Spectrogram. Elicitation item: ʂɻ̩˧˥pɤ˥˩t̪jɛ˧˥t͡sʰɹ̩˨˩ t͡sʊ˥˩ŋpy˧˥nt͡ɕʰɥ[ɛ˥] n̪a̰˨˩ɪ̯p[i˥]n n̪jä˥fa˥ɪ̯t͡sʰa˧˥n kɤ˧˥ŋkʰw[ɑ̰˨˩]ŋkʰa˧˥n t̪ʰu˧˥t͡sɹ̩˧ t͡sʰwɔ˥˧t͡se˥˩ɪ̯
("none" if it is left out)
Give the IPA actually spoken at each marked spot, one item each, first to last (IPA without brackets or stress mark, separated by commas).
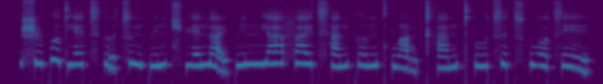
ɛ˧˥, i˥, ɑ̰˨˩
